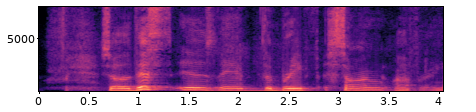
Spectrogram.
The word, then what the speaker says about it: sang: So this is the brief song offering. It's spelled S-A-N-G, but it's not sang, it's song in Tibetan pronunciation.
